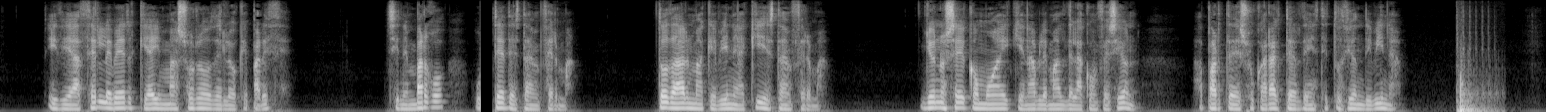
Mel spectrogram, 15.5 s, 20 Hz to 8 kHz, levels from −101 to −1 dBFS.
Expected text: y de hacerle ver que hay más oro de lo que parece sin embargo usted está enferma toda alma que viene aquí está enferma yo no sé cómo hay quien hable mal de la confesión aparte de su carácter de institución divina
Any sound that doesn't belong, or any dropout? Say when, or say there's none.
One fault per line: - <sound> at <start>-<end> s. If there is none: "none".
- dropout at 4.8-4.9 s
- thud at 14.6-15.1 s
